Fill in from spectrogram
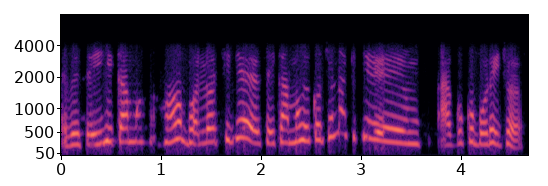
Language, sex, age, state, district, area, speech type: Odia, female, 45-60, Odisha, Sundergarh, rural, conversation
